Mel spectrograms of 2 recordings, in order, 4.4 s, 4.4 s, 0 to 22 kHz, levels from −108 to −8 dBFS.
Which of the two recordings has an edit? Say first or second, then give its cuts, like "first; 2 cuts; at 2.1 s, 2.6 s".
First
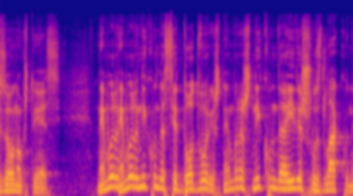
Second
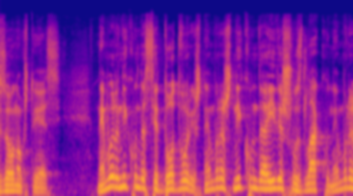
first; 1 cut; at 1.5 s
